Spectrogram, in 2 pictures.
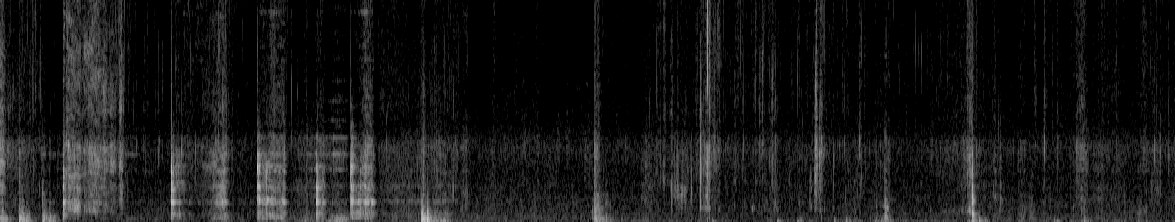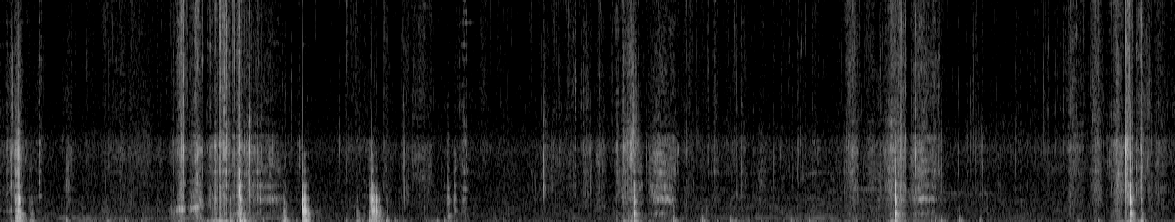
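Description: Kitchen knife knocking and scraping on a wooden cutting board: first pushing chopped vegetables across the board, then carving roasted whole chickens, with crackling as the crisp skin and joints are cut. Irregular sharp knocks with quiet gaps between them.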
